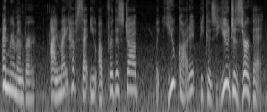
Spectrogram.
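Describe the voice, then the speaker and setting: A woman's voice: on the high side, lively intonation, moderate pace, a little mellow, slight background noise. An actress playing a supportive, teasing female best friend in a game. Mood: encouraging.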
